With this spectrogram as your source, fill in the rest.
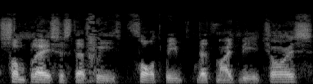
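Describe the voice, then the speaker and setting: A man with a Dutch accent speaks at a fairly slow pace. His voice sits fairly low. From Netherlands. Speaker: expat homeowner. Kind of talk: casual interview. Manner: halting.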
